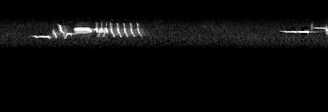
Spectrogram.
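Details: Male White-crowned Sparrow singing in Yellowstone National Park, one of two song types: a clear whistled opening leading into buzzy notes and a rapid high trill, with the whistled start of a second song at the end.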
